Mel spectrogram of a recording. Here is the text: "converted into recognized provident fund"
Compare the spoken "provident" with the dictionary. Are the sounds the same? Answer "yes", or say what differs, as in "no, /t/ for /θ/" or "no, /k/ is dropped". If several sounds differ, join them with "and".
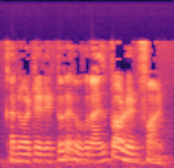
no, /v/ is dropped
